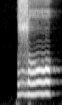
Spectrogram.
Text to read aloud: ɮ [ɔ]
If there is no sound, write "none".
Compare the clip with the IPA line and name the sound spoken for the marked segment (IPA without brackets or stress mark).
ɔ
